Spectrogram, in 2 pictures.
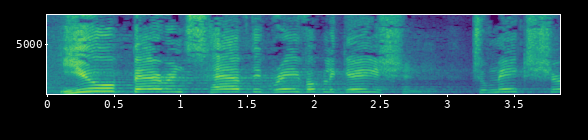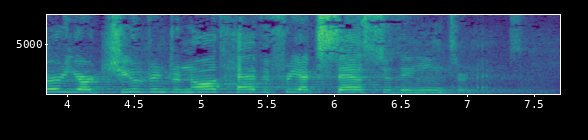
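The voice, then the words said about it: Accented English speech. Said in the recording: “in the case you didn't understand my accent”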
